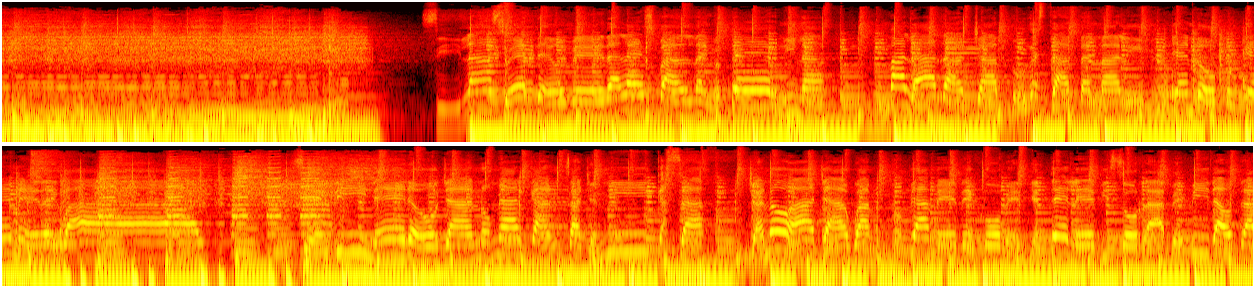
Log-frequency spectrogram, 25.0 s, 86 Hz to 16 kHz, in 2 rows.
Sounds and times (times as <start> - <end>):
Music: 0.0 - 25.0.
